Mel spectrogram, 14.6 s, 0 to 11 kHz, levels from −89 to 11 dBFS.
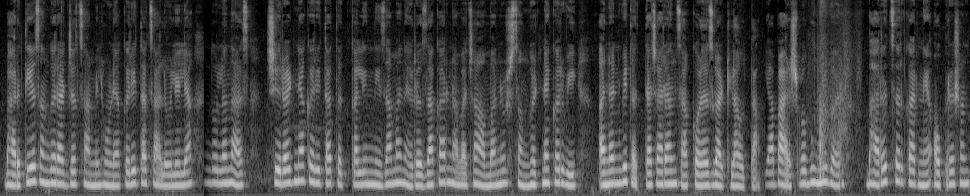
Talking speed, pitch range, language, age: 40 wpm, 190-225 Hz, Marathi, 20-39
